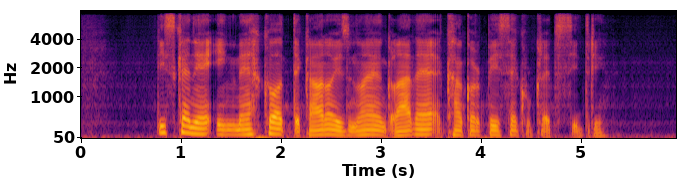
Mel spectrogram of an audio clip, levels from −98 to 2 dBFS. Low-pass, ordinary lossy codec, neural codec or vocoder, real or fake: 7.2 kHz; none; autoencoder, 22.05 kHz, a latent of 192 numbers a frame, VITS, trained on many speakers; fake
